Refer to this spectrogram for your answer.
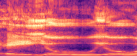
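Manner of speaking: over-the-top, exaggerated Italian New York accent. Describing the accent an English actor in the show does, Italian New York accent. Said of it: "I'm a Italian from New York type accent".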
